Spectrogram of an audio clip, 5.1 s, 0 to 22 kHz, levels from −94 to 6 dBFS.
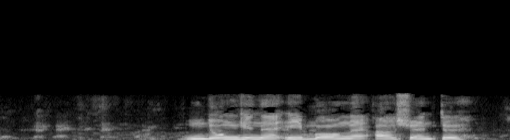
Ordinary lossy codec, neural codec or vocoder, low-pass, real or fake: MP3, 48 kbps; codec, 16 kHz, 4 kbps, FunCodec, trained on Chinese and English, 50 frames a second; 7.2 kHz; fake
